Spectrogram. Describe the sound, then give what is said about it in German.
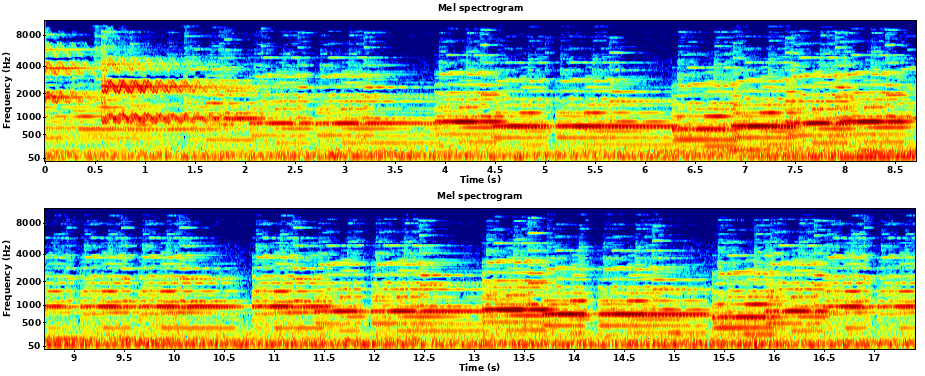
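A famous town hall glockenspiel on the Rathausplatz plays the simple, steady melody of Hänschen klein, each note struck with a bright resonant tone that lingers and overlaps, loud and continuous with no voices. “Zum Beispiel mit Hänschenklein. Ene, mene, miel, spiel Hänschenklein jetzt Glockenspiel.”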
